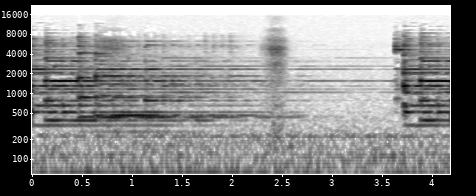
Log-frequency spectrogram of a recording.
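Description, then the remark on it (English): A phone ringtone preview from the ringtone sound set in the phone's Personalize settings, with tones such as Ultramarina, chimes with bright, sustained melodic tones, fades out, then a short swish sounds before a new tone sequence starts abruptly near the end, fairly clear. “So, let's go into ringtone. Sound set. And see if we can change our ringtone.”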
